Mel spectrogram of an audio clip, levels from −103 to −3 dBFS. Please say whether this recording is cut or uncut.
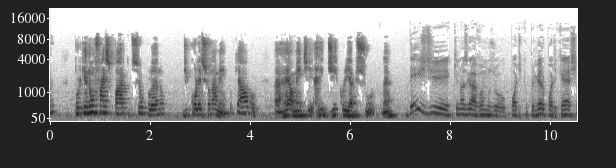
cut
